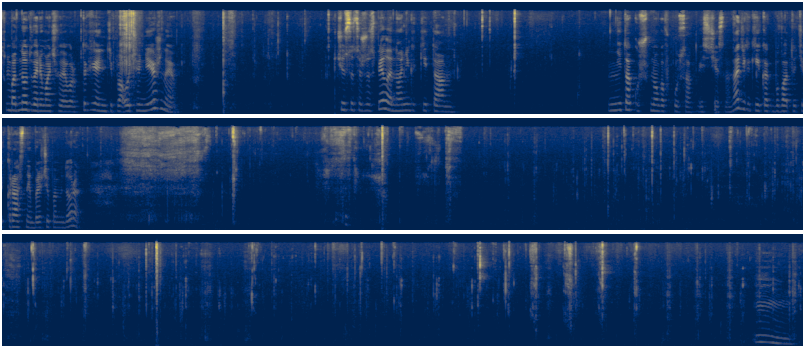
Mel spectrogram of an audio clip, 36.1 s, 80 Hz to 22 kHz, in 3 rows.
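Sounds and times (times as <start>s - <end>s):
person chewing food: 2.8s - 5.0s, 14.3s - 16.0s, 16.6s - 36.0s.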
